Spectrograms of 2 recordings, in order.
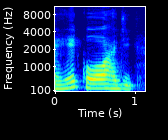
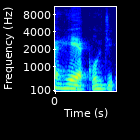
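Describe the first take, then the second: First: Recorde slowed, with COR stressed and stretched. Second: Recorde with the first syllable RE stressed. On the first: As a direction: say recorde as reCORde, open O. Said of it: "é recorde". (recorde com a tônica em COR, devagar) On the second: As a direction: say recorde as REcorde, open E. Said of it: "não é recorde". (recorde com a tônica no RE, como proparoxítona) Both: Shown as a demonstration.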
